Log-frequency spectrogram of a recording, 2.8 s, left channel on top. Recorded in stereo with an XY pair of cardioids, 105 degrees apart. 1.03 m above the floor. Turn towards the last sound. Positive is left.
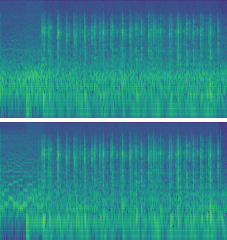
turn(degrees=-20)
